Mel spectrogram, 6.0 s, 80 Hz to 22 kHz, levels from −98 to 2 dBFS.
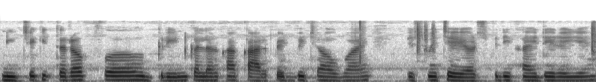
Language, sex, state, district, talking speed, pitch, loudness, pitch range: Hindi, female, Uttar Pradesh, Jyotiba Phule Nagar, 170 wpm, 175 Hz, -16 LUFS, 170-180 Hz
